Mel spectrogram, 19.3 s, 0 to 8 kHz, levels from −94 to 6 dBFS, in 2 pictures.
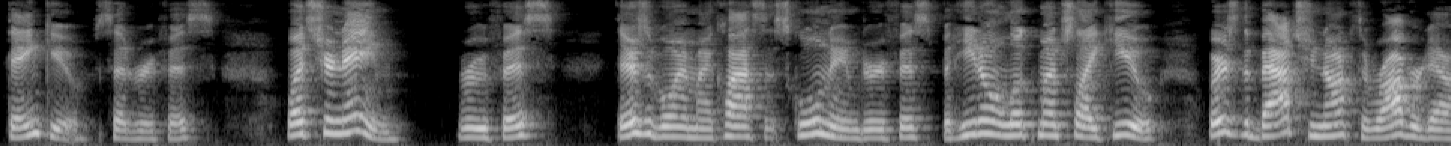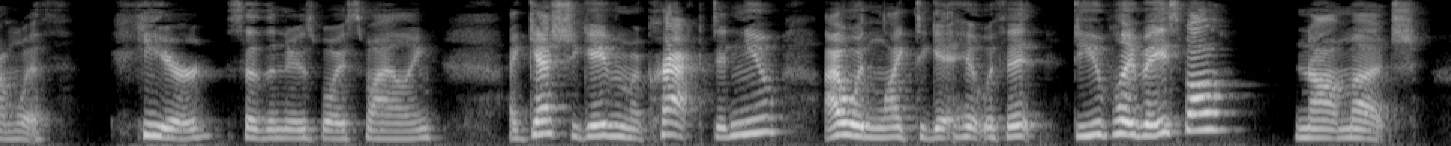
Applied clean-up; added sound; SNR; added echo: none; none; none; none.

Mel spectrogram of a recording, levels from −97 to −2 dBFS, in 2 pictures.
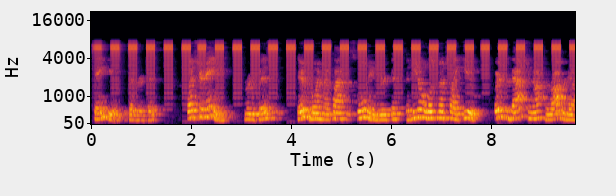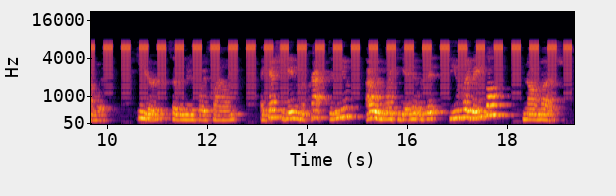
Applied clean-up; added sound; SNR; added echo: classical method WPE with log-MMSE.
